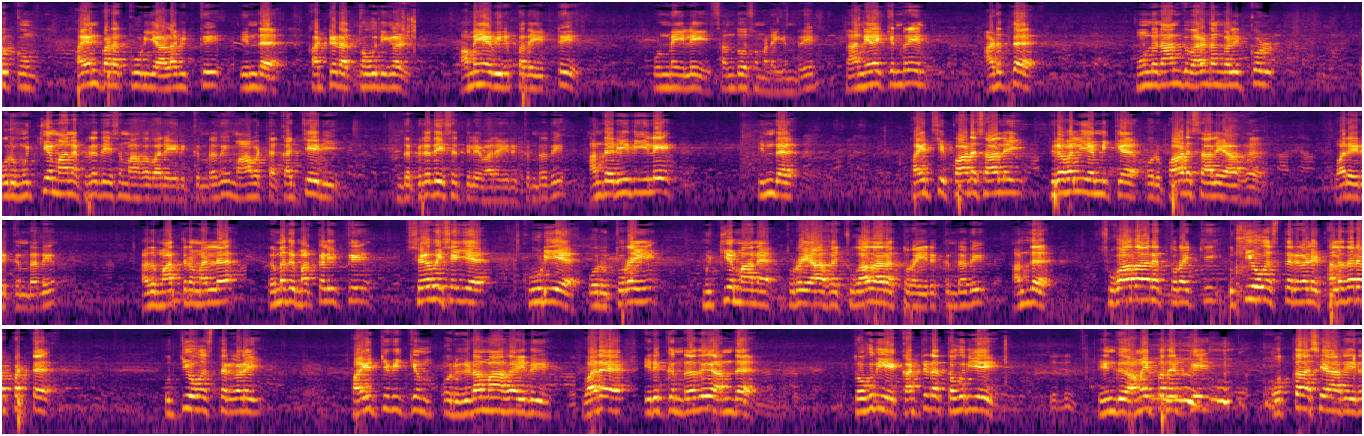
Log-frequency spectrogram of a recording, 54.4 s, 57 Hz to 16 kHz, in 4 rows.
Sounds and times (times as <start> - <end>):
Male speech, man speaking: 0.0 - 5.9, 6.5 - 10.4, 11.3 - 12.8, 13.6 - 17.0, 17.6 - 20.4, 21.2 - 21.6, 22.7 - 27.8, 28.6 - 41.4, 42.4 - 43.4, 44.3 - 48.4, 49.3 - 54.4
Narration, monologue: 0.0 - 54.4.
